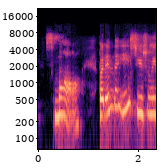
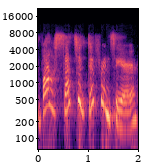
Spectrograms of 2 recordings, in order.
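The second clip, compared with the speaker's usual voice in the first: pitched up, playing amazed at the difference; mock amazement; 6 semitones higher than usual. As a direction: act out a listener's wide-eyed wonder. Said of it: "and you wonder".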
